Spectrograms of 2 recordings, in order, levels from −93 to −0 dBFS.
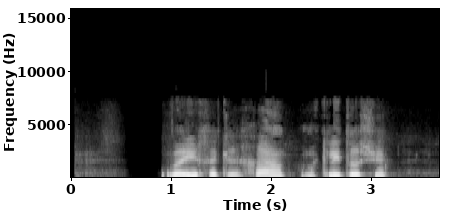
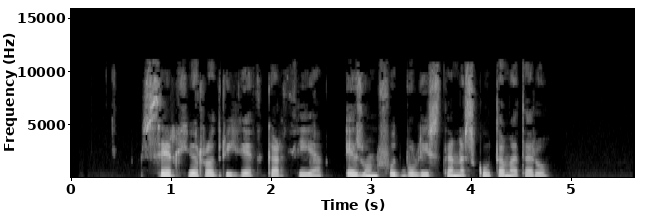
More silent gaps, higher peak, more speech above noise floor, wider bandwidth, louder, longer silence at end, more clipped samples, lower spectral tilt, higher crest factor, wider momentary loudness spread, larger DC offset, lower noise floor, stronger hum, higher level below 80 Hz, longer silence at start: neither; first, 0 dBFS vs -6 dBFS; second, 39 dB vs 53 dB; second, 7.4 kHz vs 11.5 kHz; first, -15 LUFS vs -26 LUFS; second, 0.55 s vs 0.9 s; neither; first, -8.5 dB/octave vs -5 dB/octave; about the same, 16 dB vs 20 dB; first, 14 LU vs 7 LU; neither; second, -53 dBFS vs -78 dBFS; neither; first, -56 dBFS vs -74 dBFS; first, 0.95 s vs 0.75 s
